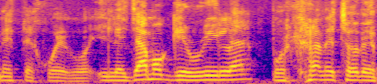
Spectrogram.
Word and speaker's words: Guerrilla: Un juego hecho por Guerrilla Games, ¿lo he dicho bien, Tony? – Guerrilla.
